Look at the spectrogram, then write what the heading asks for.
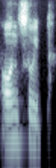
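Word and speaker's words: ensuite: इसका सिनोनिम होता है on sweet.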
